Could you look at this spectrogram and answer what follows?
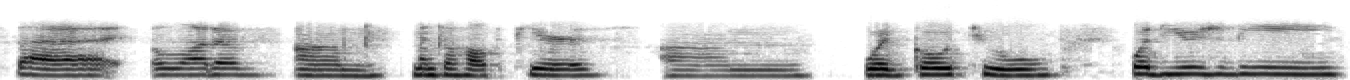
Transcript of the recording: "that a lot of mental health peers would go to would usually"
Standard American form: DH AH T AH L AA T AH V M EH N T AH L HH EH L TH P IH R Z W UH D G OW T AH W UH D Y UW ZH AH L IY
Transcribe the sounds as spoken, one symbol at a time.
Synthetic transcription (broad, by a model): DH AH T AH L AA T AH V M EH N T L HH EH L TH P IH R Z W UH D G OW T AH W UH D Y UW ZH L IY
